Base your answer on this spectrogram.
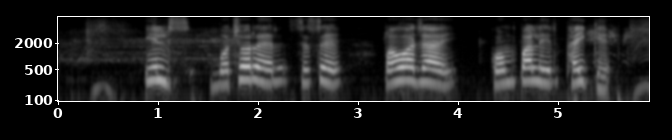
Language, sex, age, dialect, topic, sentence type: Bengali, male, 18-24, Jharkhandi, banking, statement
